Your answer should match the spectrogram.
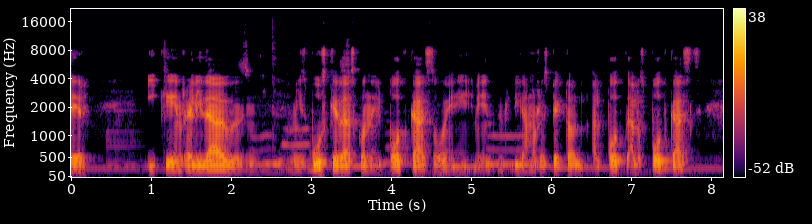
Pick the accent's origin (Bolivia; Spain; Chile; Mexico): Bolivia; soy boliviano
